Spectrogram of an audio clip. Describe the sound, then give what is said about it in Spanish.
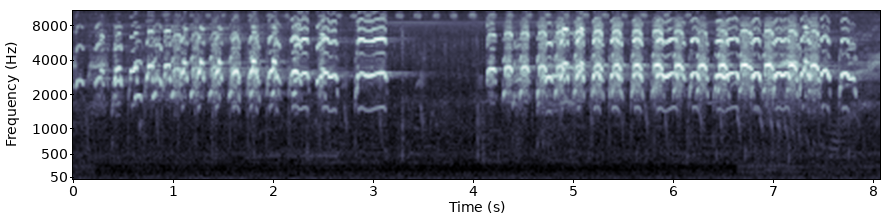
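Osprey chicks begging their parents for fresh fish in late summer: rapid, high-pitched whistled chirps repeating in insistent bursts, pausing briefly, then resuming with even denser, overlapping cries, loud with no talking. “A finales del verano, me encanta escuchar a los polluelos de águila pescadora suplicando a sus padres un trozo más de pescado fresco.”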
